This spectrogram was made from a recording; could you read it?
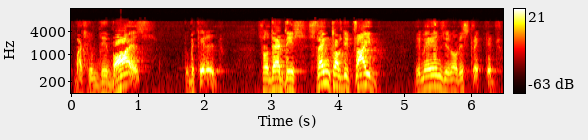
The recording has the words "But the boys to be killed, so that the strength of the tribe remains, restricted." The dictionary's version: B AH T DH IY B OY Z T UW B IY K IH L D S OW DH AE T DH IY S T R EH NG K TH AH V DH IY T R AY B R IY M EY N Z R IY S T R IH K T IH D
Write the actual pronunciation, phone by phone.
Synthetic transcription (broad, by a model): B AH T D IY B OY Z T UW B IY K IH L D S OW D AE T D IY S T R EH NG K T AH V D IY T R AY B R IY M EY N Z R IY S T R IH K T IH D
